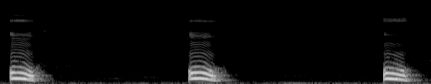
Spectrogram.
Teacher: pronounced like double O in the word boots, but you should put your lips as if you are going to kiss someone.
